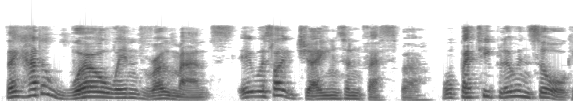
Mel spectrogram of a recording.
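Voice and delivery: loud, high, grandly drawn-out storytelling; story narration. Acted. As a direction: declaim the tale with relish. Reads out own story.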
